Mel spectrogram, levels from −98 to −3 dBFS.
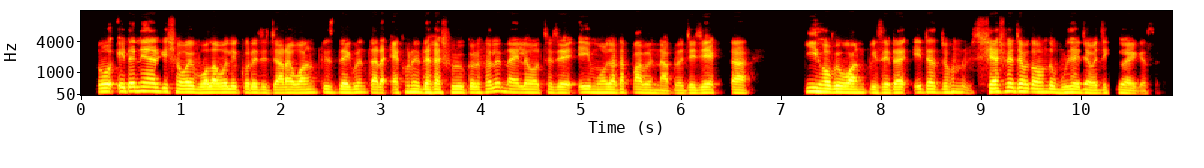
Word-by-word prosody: তো 160 - -2 0.2
এটা 180 +1 +4
নিয়ে 185 - +3
আরকি 165 -2 0
সবাই 145 0 +5
বলাবলি 135 +1 +3
করে 130 0 0
যে, - - -5
যারা 120 +1 +2
ওয়ান 125 +1 +1
পিস 135 0 -3
দেখবেন 130 +2 +1
তারা 125 0 +2
এখনই 145 +3 -2
দেখা 130 0 +3
শুরু 135 -1 0
করে 130 -1 -1
ফেলেন। 180 +5 -2
নাহলে 135 -2 -1
হচ্ছে 125 +1 -7
যে, 125 - +3 0.2
এই 135 - +1
মজাটা 125 +1 -1
পাবেন 120 -2 0
না 105 - -2
আপনারা 110 +1 -7
যে, 115 - +1
যে, 125 - +3
একটা 120 0 -3 0.7
কি 170 - +2
হবে 145 -1 +6
One 125 0 -2
Piece? 125 -1 -4
এটা-এটা 130 +3 0
যখন 135 +2 -4 0.3
শেষ 155 0 +6
হয়ে 180 -2 +1
যাবে 165 -1 +4
তখন 145 -1 +2
তো - - +1
বুঝাই 130 0 0
যাবে 115 -2 +1
যে, 115 - -4
কি 125 - -20
হয়ে 105 -2 -1
গেছে। 90 - -14
130 Hz, 255 wpm, -23 LUFS, 125-145 Hz, 0.7 s, হবে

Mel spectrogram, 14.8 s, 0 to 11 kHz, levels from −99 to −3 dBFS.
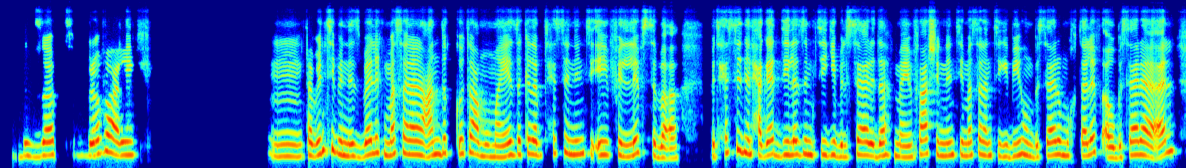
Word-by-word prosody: بالضبط، 250 +3 -2 0.2
برافو 275 +7 +3
عليكِ. 265 -2 +1 1.5
إمم، 235 -1 -4
طَب 250 -2 +1
أنتِ 350 +7 +2
بالنسبة 250 -4 +2
لِك 300 0 -1
مثلًا 270 0 +2
عندِك 275 +5 0
قِطَع 290 0 +1
مُميّزة 235 +2 0
كده 270 0 +1
بتحسي 295 +4 -6
إن 270 - +1
أنتِ 285 +1 -2
إيه 260 +1 0
في 260 - -3
اللبس 275 +5 0
بقى، 205 -4 +1 0.4
بتحسي 300 +9 -1
إن 315 - +3
الحاجات 270 -1 +1
دي 260 +2 -1
لازم 270 0 +2
تيجي 265 -1 -3
بالسعر 240 +3 +2
ده؟ 245 +2 0
ما 235 -2 -2
ينفعش 275 +5 -1
إن 245 -1 -1
أنتِ 265 +1 -2
مثلًا 255 0 -1
تجيبيهم 245 +1 -2
بسعر 250 +5 0
مختلف 255 +5 -1
أو 210 -1 +2
بسعر 260 +6 +1
أقل؟ 255 +7 +2
260 Hz, 160 wpm, -23 LUFS, 240-275 Hz, 1.5 s, برافو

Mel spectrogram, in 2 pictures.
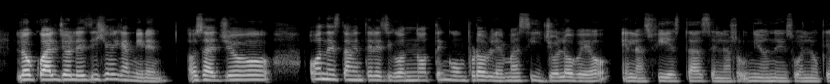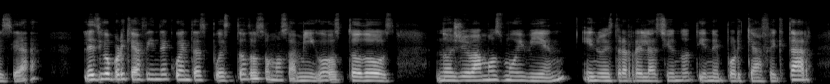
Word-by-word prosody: lo 220 0 +7
cual 220 -1 +8
yo 225 0 +5
les 210 -1 +2
dije: 225 +3 -1
"Oigan, 215 -5 0
miren, 155 +1 -2 0.2
o 200 - +1
sea, 205 -2 +5
yo 215 +2 +3 0.4
honestamente 215 -5 +1
les 195 -1 -1
digo, 185 -1 0
no 190 0 -2
tengo 205 -1 -3
un 190 - -5
problema 180 -3 0
si 180 +1 -7
yo 170 +1 -1
lo 175 0 +1
veo 160 +1 -2
en 165 - -2
las 145 -1 -5
fiestas, 155 0 -3
en 150 - -4
las 145 0 -6
reuniones 155 -2 -4
o - - -3
en 150 - -4
lo 150 -1 -4
que 160 - -5
sea. 270 - -4 0.4
Les 220 +1 +5
digo 250 +1 +5
porque 245 0 +2
a - - +3
fin 235 0 -2
de 235 0 -1
cuentas, 215 -3 0
pues 185 -3 -4
todos 140 -5 0
somos 200 -1 -3
amigos, 175 - -1
todos 175 -2 +4 0.4
nos 190 -1 0
llevamos 190 +2 +1
muy 190 -2 -2
bien 175 - -3
y 180 - -1
nuestra 175 -1 0
relación 170 0 -2
no 180 +1 -6
tiene 170 -2 -4
por 165 -2 -4
qué 160 - -3
afectar, 160 +7 0
185 Hz, 200 wpm, -23 LUFS, 165-210 Hz, 0.4 s, cual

